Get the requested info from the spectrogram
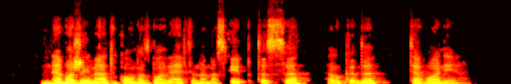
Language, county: Lithuanian, Šiauliai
